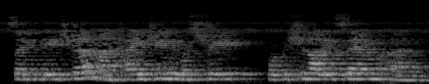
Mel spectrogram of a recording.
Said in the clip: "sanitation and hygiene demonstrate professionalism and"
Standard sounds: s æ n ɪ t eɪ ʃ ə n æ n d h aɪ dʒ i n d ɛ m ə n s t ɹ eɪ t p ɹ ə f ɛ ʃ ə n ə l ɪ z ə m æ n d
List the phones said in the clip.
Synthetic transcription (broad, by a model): s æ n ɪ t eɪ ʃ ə n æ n d h aɪ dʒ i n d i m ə s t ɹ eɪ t p ɹ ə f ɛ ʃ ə n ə l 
